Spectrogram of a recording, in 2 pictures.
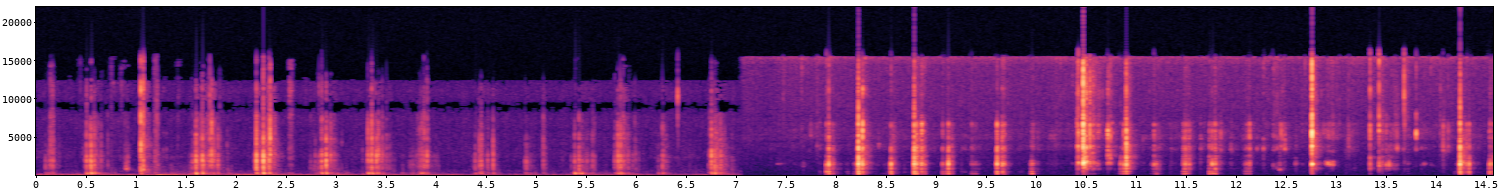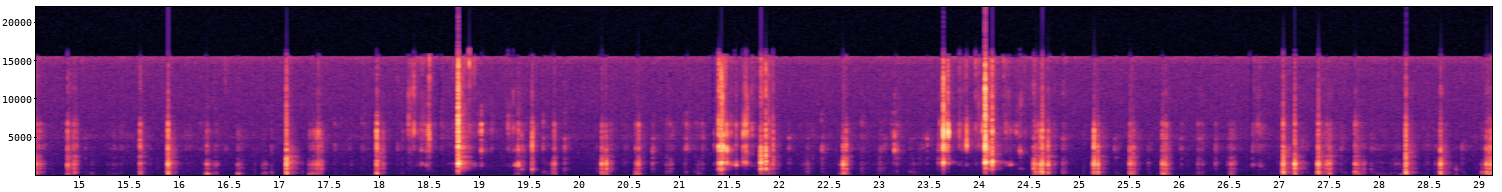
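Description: Close-miked crunching and chewing of pressed chalk pieces moulded like chocolate bars, crisp crunches coming a couple of times a second. A steady low hum sits under the chewing for the first seven seconds and stops abruptly, after which the crunches are sharper and more separate.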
